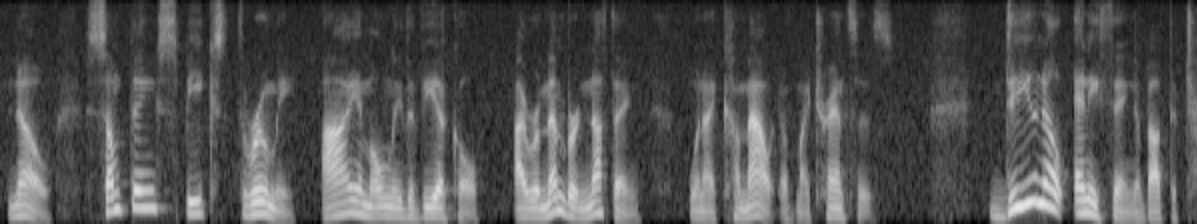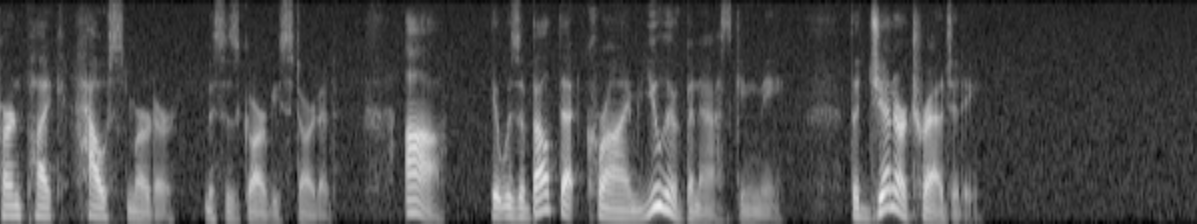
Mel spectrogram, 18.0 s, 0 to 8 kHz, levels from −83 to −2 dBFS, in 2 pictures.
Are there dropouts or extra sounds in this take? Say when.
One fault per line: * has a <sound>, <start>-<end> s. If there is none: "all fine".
all fine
